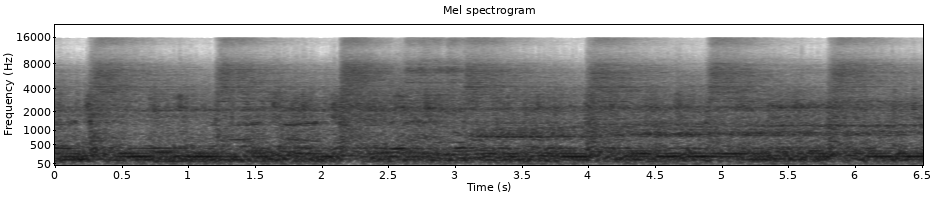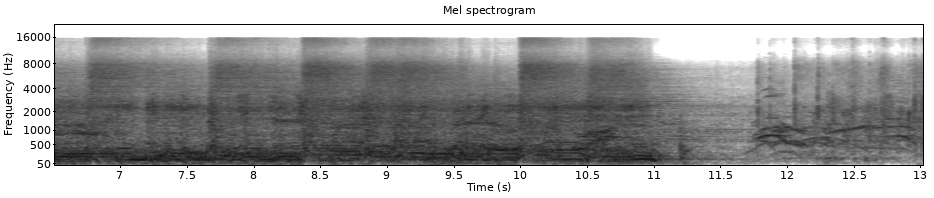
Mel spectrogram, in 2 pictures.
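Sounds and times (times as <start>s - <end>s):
distorted electric guitar: 0.0s - 11.9s
pounding drum kit: 0.0s - 12.4s.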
